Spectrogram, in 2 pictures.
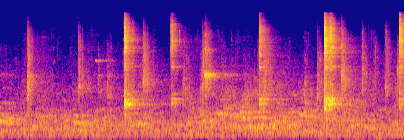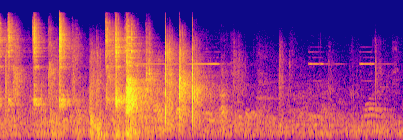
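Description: Épée blades clashing: a run of sharp metallic clinks and pings mixed with thuds of footwork on the piste, scattered at first and coming thick and fast late in the exchange, just before a touch is scored.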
